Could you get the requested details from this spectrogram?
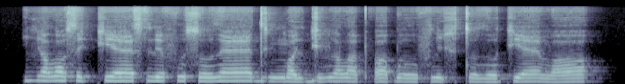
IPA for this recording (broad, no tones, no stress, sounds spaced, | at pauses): ʎ e lˠ o s e kʲ æː s lʲ ɒ f u s o ð æː d e ŋ͡m ɒ lʲ ɡ e β i lˠ æ pʼ ɒ ɓ oː f l i x t o ð o kʲ æː β ɒ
